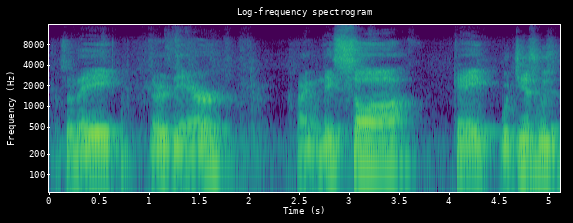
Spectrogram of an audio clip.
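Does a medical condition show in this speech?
No.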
